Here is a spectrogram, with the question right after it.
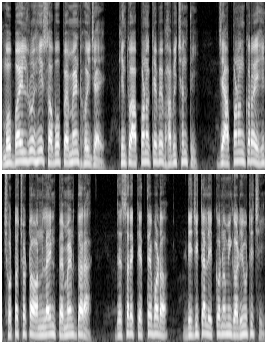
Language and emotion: Odia, neutral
